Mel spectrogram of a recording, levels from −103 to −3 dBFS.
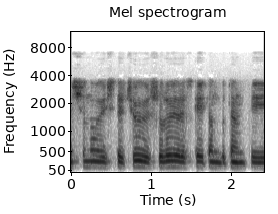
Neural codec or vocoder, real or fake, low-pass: none; real; 7.2 kHz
